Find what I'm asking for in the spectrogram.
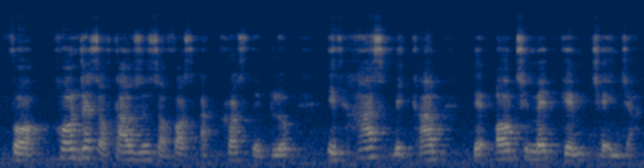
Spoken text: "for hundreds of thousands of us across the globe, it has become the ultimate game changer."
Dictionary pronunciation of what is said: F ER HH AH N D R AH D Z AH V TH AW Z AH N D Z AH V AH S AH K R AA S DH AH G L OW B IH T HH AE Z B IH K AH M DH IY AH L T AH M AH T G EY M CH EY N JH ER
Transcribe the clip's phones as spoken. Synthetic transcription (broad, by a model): F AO HH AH N D R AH D S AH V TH AW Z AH N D S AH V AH S AH K R AA S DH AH G L OW B IH T HH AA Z B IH K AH M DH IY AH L T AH M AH T G EY M CH EY N JH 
